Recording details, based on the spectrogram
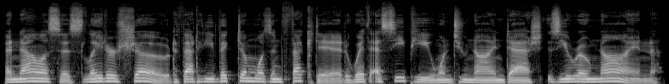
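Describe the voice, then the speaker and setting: Male podcast narrator: unhurried, serious, clinical delivery of scripted documents, dry studio sound. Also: medium pitch, lively intonation, a little mellow, clear, resonant tone, no room sound. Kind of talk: scripted narration of fictional clinical case file.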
